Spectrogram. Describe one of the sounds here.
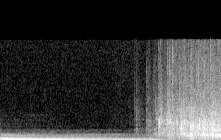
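A piano plays softly.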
